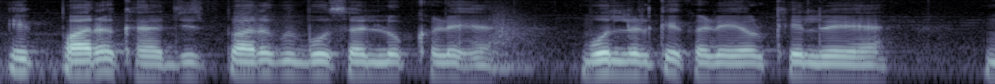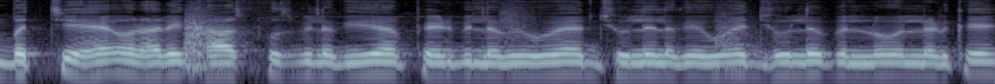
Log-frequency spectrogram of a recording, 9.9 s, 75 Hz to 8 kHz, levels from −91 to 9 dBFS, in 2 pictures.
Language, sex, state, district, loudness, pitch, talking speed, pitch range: Hindi, male, Uttar Pradesh, Hamirpur, -25 LUFS, 130 Hz, 265 wpm, 125-135 Hz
